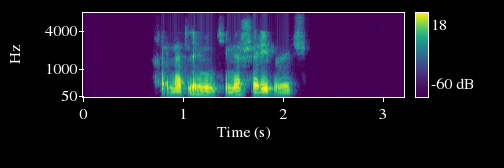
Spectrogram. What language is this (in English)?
Tatar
